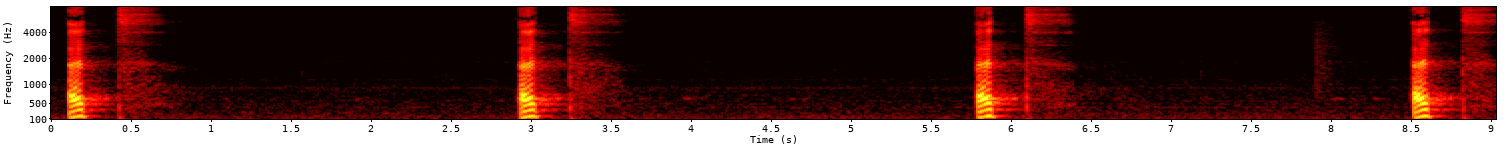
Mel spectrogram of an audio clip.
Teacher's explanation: الكاف والتاء في لغة العرب شديدتان في أولهما مهموستان في آخرهما، نطقهما هكذا. · Term: تاء ساكنة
